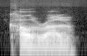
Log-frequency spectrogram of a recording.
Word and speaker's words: Colorado: pronounce it that way you may also hear people that reduce it a little more like calla color it's a calla it's more color colorado yeah so you hear a couple different things but you want to make sure that the strong o sound at the end okay um i'll stay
